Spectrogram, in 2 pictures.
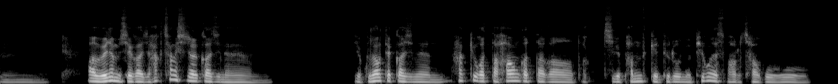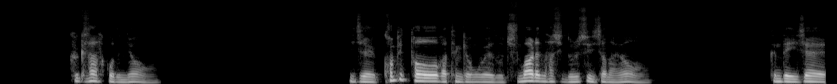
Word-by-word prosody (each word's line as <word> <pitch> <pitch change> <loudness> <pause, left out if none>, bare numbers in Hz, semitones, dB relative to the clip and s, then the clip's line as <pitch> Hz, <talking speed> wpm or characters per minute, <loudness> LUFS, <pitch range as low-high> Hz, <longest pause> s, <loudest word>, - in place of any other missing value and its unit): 음. 105 -2 -17 0.4
아 145 - +3
왜냐면 150 +5 +8
제가 135 -2 +3
이제 120 - -3
학창 170 - -2
시절까지는 110 - -2 0.8
이제 - - -7
고등학 160 +4 +4
때까지는 120 -7 -2
학교 165 0 -3
갔다 150 0 +1
학원 165 0 +3
갔다가 120 -7 -2
막 110 - -19
집에 125 -1 -5
밤늦게 130 0 -3
들어오면 120 -4 -4
피곤해서 155 +2 -2
바로 115 -2 -6
자고 110 -3 -6 1.0
그렇게 150 -2 -8
살았거든요. 120 -9 -4 1.9
이제 125 -3 -1
컴퓨터 160 -7 +5
같은 125 -1 -3
경우에도 115 -3 -4
주말에는 150 +5 +3
사실 130 -2 -8
놀 115 +1 -3
수 135 - -5
있잖아요. 110 -5 -5 1.1
근데 135 -1 +2
이제 125 0 +2
125 Hz, 310 characters per minute, -23 LUFS, 110-145 Hz, 1.9 s, 왜냐면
